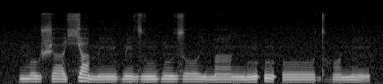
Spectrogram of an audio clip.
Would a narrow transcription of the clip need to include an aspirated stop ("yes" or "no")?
no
